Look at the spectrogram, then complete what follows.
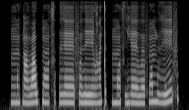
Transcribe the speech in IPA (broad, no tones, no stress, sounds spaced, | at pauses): ŋ͡m ɔ̃ k͡p ɑ̃ β ɑ w k͡p ɔ̃ː s | ɣ ɛː f œ ð eː l ʁ ɛ̃ t | m ɔ̃ s i̤ j ɛː β œ f ɔ̃ m ʉ ɣ eː f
